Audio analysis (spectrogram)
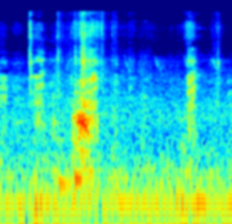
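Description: A large dog gives a few short barks and yips in the open outdoors, one louder bark standing out midway, the sounds spaced apart and moderately close.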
